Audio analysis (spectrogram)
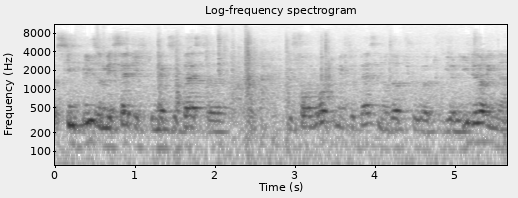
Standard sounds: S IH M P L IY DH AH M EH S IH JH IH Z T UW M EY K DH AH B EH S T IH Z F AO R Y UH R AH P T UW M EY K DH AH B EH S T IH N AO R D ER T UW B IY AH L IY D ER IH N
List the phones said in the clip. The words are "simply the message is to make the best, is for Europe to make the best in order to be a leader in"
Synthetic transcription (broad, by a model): S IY M P L IY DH AH M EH S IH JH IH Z T UW M EY K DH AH B EH S T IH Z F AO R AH W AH T UW M EY K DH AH B EH S T IH N AO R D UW T UW B IY AH L IY D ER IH N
